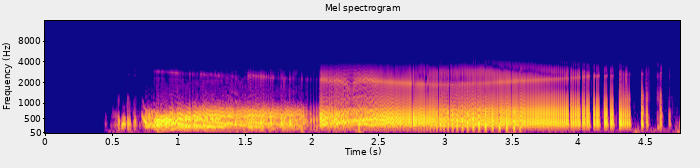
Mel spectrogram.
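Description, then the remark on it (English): A long, loud stomach rumble gurgles continuously for about four seconds, a low bubbling growl that shifts pitch partway through and breaks into quick fluttering pulses at the end. “A stomach rumble.”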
